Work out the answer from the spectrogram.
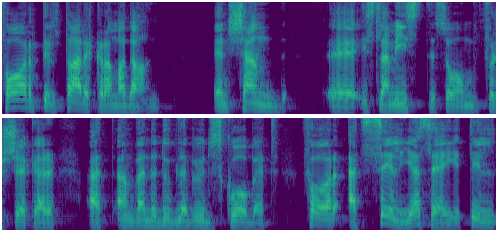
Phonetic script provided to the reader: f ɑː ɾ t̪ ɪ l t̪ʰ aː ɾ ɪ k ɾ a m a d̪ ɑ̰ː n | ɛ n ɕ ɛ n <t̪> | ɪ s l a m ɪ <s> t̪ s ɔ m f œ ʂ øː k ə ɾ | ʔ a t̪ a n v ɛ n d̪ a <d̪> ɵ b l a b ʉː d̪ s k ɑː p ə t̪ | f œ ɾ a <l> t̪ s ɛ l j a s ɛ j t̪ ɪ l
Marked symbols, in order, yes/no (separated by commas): no, yes, yes, no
